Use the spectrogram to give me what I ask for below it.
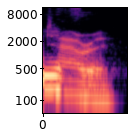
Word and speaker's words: tarot: Tarot. Like carrot. – The T is silent, I think. – Arrot. – Tarot cards. – So it's arrot cards. – Tarot. No, there's a T at the end. – No, there's a T at the beginning. Tarot. – Tarot cards. – Tarot cards. – It's tarot. It's not an arrow.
